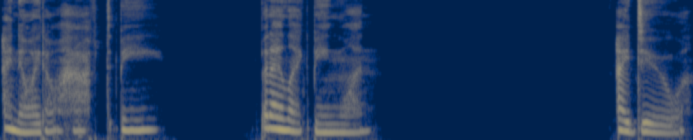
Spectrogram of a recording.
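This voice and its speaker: A woman's voice: a little high, slow pace, dark tone, slightly rough, heavily acted. A woman playing a sardonic, predatory, centuries-old female vampire in a scripted audio roleplay, with dry, teasing sarcasm and grudging fondness for the listener. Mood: menacing, relishing.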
